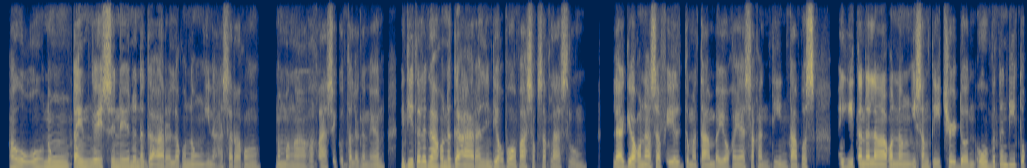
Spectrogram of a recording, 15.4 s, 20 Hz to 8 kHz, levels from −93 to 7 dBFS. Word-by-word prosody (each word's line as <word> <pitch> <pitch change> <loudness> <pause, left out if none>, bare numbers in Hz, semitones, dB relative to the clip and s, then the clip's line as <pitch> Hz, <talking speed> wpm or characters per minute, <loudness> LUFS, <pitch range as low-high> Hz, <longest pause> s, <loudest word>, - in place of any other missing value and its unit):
Ah, 160 - 0
oo. 160 0 -2
No'ng 185 +2 -2
time 165 -2 +2
kasi 160 +1 +4
na 160 +1 -1
'yon 180 0 -3
nag-aaral 130 -3 -1
ako. 150 +5 -6
No'ng 130 -4 -6
inaasar 120 +2 -4
ako 120 0 -9 0.2
ng 130 - -5
mga 120 0 -5 0.2
kaklase 115 -1 -2
ko 120 - -15
talaga 115 -1 -7
na 120 +4 -5
'yon, 140 - -9 0.3
hindi 185 +6 0
talaga 200 -3 +3
ako 185 - -1
nag-aaral, 135 -5 +1
hindi 130 -1 -5
ako 120 -1 0
pumapasok 120 -2 +2
sa - - -1
classroom. 115 0 -4 0.4
Lagi 130 +2 +5
akong 135 +1 +3
nasa 125 -2 +4
field 125 -2 -2
tumatambay 120 0 -2
o 115 - -2
kaya 120 0 -3
sa - - 0
canteen. 120 +1 -8
Tapos 125 +3 +6 0.3
nakikita 155 +2 +1
na 150 - +3
lang 150 -1 +6
ako 145 +1 +3
ng 140 0 -1
isang 140 0 +2
teacher 160 +6 0
do'n, 145 -1 -3
"Oh, 205 -1 -2
ba't 200 +4 -7
nandito 220 -1 -4
135 Hz, 190 wpm, -23 LUFS, 120-160 Hz, 0.4 s, Tapos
